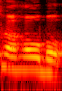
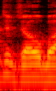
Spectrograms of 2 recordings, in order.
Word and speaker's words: jojoba: all right let's see i know it's jojoba oil not jojoba i just like to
